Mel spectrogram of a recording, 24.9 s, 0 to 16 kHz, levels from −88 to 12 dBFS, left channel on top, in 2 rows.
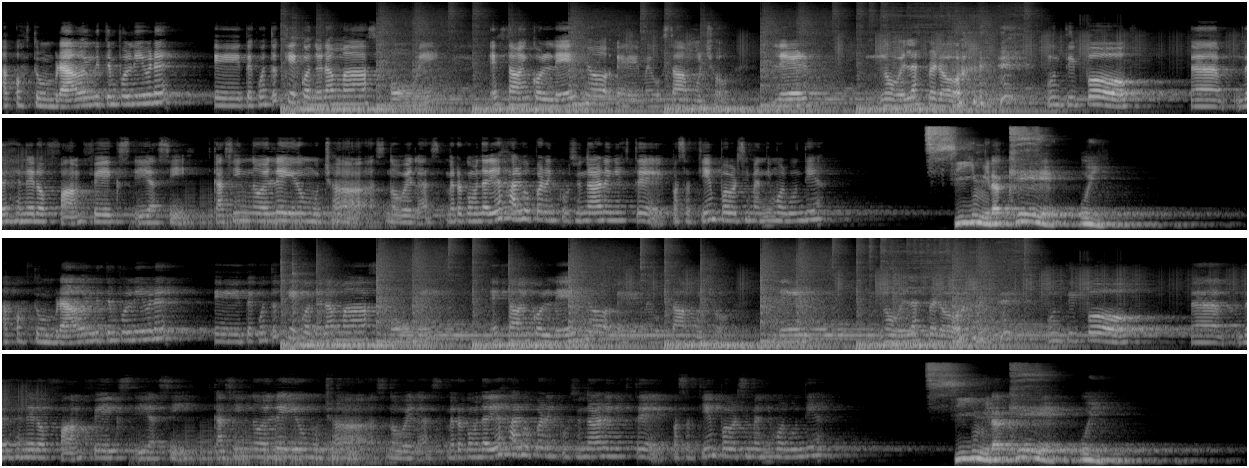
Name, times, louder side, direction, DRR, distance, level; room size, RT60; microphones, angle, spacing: voice 1, 0.0-1.7 2.1-7.3 7.7-8.3 8.6-11.3 11.9-20.7, left 7 dB, 80° left, 13 dB, 0.7 m, -31 dB
Drum kit / Snare drum / Bass drum, 2.8-10.5, right 1 dB, 20° right, 1.6 m, -35 dB
sound 1, 6.2-7.0 7.3-7.5 8.2-8.4 8.7-12.9 13.7-16.0, equal, 5° left, 1.0 m, -46 dB
voice 2, 21.7-23.5, left 4 dB, 50° left, 8 dB, 0.8 m, -28 dB
17.5 x 11.0 x 5.0 m, 2.6 s
head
